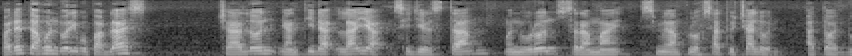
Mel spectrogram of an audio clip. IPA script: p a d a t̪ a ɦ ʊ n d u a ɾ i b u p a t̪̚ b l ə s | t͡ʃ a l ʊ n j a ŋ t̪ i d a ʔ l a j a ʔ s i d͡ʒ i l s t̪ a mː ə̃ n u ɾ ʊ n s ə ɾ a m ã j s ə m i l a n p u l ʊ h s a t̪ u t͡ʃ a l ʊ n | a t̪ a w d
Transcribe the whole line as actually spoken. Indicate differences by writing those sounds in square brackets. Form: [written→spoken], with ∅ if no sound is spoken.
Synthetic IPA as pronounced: p a d a t̪ a ɦ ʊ n d u a ɾ i b u p a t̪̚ b l [ə→a] s | t͡ʃ a l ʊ n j a ŋ t̪ i d a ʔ l a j a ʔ s i d͡ʒ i l s t̪ a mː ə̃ n u ɾ ʊ n s ə ɾ a m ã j s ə m i l a n p u l ʊ h s a t̪ u t͡ʃ a l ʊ n | a t̪ a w d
